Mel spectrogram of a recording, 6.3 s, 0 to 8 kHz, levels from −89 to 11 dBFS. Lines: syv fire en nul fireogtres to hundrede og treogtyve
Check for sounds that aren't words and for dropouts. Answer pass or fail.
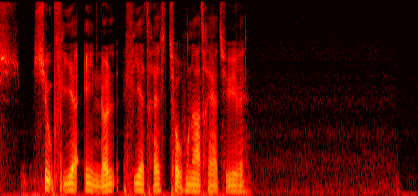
pass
